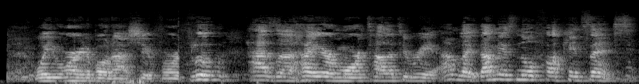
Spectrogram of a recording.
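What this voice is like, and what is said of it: Caribbean accent. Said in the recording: “he comes from Barbados ... a Caribbean accent.”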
